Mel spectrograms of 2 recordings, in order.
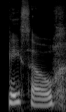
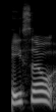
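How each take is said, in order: First: "Queso." stated with a falling end; settled falling tune. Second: "Queso?" asked with a rising end; questioning tune. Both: Shown as a demonstration.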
